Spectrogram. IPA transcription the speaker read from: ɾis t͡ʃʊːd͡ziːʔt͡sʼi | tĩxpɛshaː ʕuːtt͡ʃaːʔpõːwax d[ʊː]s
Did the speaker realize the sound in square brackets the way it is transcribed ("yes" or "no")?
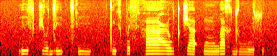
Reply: no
